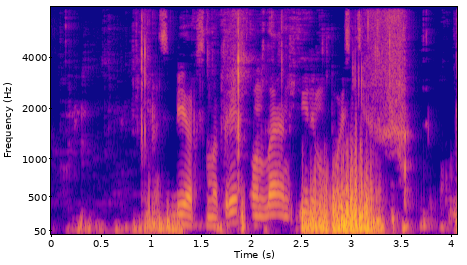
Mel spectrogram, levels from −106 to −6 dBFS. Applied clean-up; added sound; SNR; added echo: classical method log-MMSE.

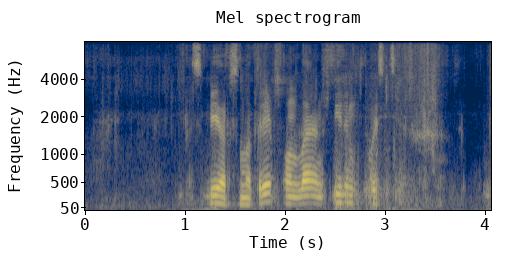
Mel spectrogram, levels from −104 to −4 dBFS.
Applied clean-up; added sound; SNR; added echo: neural separator model SepFormer DNS4.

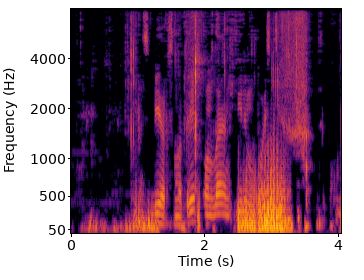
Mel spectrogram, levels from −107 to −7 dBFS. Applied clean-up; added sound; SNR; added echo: classical method Wiener filter.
